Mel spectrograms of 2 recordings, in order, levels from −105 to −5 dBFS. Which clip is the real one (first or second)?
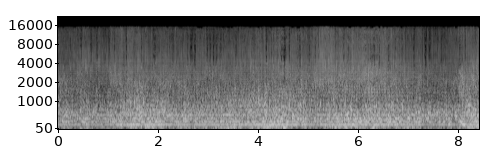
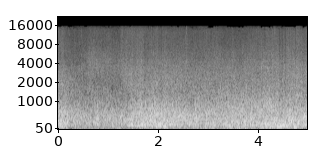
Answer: second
